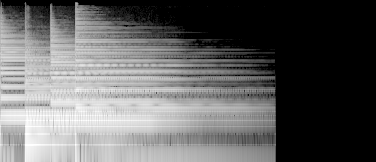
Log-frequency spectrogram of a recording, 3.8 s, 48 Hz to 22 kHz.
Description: Ab9sus4 Chord
Listen to Ab9sus4 strummed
